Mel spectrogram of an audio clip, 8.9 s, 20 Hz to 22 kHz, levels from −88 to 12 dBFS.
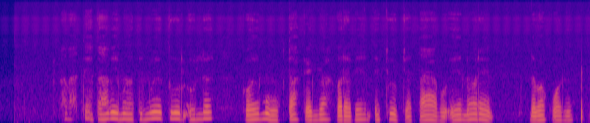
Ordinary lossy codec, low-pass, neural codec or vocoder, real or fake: none; none; none; real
